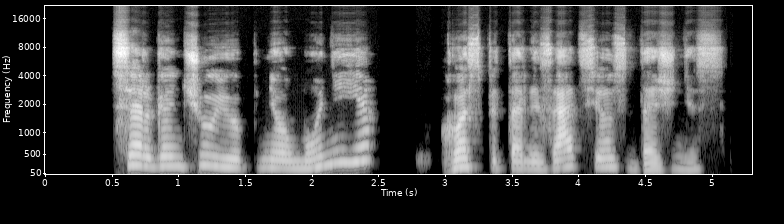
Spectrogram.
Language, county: Lithuanian, Kaunas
